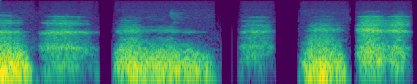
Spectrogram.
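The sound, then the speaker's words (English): Deep breathy exhales during a yoga breathing exercise: several separate sighing breaths in a row, each a soft rushing sound with a slight voiced tone, with short pauses between them and no talk. “And breathe all the way out.”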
